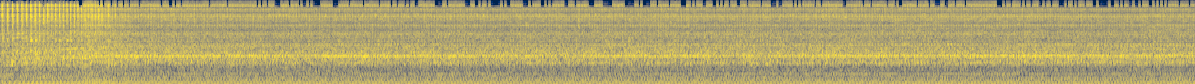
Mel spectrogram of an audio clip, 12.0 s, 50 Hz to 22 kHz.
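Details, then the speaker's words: Ridgid generator with Yamaha MZ360 engine, about 10 years old, after repair, under a 3,000 watt load: steady even drone holding speed without hunting or misfire; engine speed held at 60 Hz; normal running under load. "And even under a 3,000 watt load, it sounded great. The engine speed was still good."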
